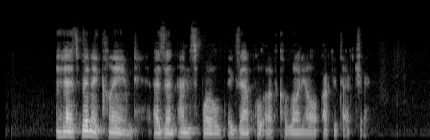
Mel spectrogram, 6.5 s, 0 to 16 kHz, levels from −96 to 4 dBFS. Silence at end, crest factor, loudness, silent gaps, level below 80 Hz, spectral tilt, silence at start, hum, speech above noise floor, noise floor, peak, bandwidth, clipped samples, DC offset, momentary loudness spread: 0.95 s; 22 dB; -28 LUFS; none; -64 dBFS; -7 dB/octave; 0.85 s; none; 47 dB; -75 dBFS; -6 dBFS; 7.6 kHz; under 0.1%; under 0.1%; 16 LU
